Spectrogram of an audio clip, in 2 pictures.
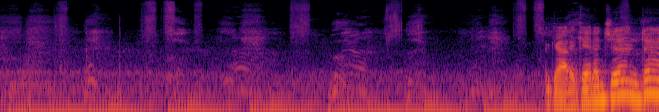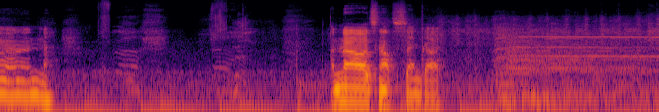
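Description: A young man talks calmly into a microphone.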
